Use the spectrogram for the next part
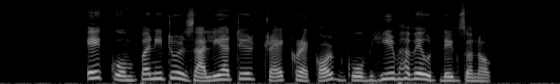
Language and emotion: Assamese, disgusted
